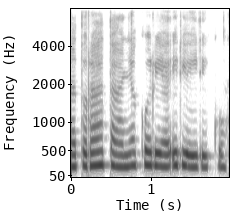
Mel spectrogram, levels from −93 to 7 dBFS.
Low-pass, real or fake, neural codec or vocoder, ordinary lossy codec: none; fake; codec, 16 kHz, 4 kbps, X-Codec, HuBERT features, trained on balanced general audio; none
